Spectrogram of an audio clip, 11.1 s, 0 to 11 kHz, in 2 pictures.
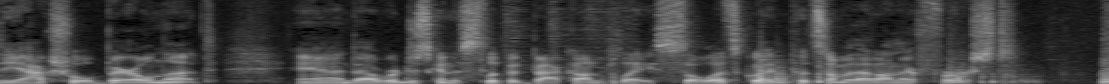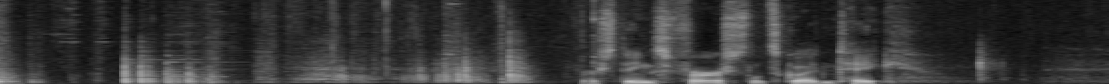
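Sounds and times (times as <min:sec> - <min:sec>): tools rattling and clattering: 0:04.8 - 0:08.2.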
